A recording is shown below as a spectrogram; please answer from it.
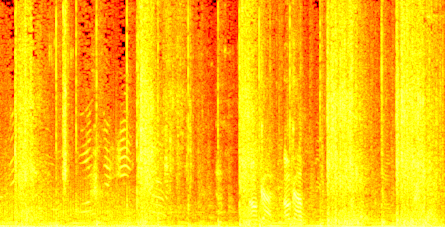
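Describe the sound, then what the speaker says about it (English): Rapid gunfire in The Walking Dead: Saints & Sinners, a VR survival game, with bursts of shots crackling around the player near a tower, mixed with game voices and the player speaking. "I'm being shot."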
